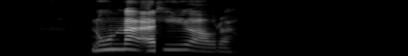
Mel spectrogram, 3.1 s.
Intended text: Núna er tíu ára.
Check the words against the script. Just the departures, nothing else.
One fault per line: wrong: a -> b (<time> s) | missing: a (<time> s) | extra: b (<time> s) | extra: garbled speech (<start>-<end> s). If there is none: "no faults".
no faults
